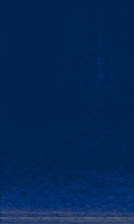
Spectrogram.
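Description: Near silence: faint steady hiss with a low, steady hum.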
